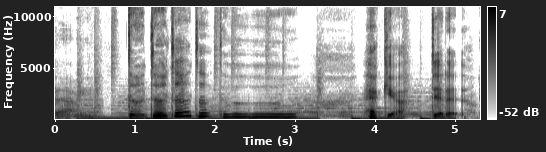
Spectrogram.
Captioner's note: humming tune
